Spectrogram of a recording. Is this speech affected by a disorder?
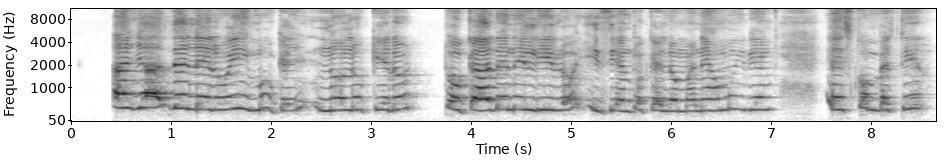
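Yes: cerebral palsy; from birth; affects speech.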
